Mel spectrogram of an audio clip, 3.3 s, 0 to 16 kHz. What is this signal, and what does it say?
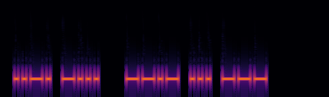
Morse code, heard as a keyed tone, about 33 wpm, 700 Hz. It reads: FB QSO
